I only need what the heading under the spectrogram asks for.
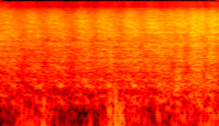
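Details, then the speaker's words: Mazda diesel, after air-con compressor swap and belt refit, about fifth start attempt after glow plugs heat: uneven cranking with brief firing bursts that never reach idle; nearly starts, then dies. "oh hang on nearly she fo about it give her another goat she went for a second there nah nearly so close but no dice try again in half hour"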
